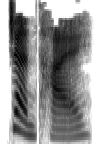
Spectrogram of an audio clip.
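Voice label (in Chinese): "站台", Mandarin Chinese; chinese-flashcards; hsk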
